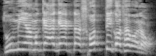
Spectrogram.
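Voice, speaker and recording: A performer voicing a whiny, foul-mouthed young son in a comedy cartoon, with an artificially pitched-up voice. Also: fast talker, bright, forceful tone. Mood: indignant. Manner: whiny, quarrelsome, swearing. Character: aggrieved, foul-mouthed young son pestering parents for money. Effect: artificially pitched-up cartoon voice filter.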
